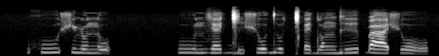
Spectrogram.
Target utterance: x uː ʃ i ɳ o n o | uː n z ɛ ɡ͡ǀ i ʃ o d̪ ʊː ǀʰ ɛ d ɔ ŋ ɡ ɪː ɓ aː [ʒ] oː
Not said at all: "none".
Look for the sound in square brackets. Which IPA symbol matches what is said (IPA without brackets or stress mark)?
ʃ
